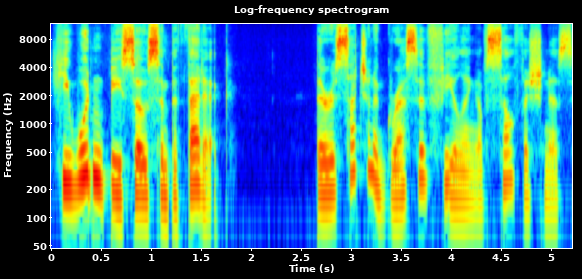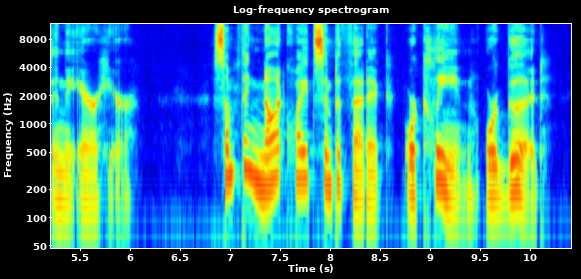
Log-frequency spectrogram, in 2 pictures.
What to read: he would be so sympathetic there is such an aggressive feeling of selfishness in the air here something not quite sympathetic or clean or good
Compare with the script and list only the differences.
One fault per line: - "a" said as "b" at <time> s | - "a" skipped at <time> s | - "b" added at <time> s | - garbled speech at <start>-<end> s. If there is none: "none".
- "would" said as "wouldn't" at 0.2 s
